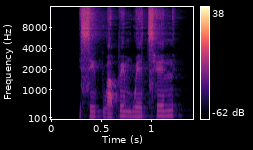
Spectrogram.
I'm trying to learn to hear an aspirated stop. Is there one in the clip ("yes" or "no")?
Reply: yes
